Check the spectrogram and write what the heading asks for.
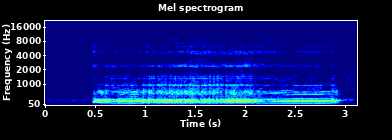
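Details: Boxer dog snoring while asleep: a low, buzzing, rattling snore lasting about two and a half seconds.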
